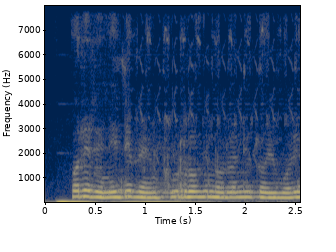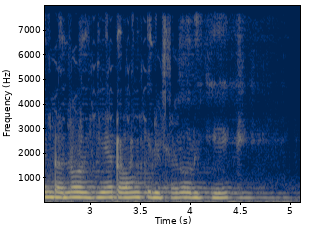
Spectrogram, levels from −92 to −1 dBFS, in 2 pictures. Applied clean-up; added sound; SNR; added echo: neural separator model SepFormer DNS4.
